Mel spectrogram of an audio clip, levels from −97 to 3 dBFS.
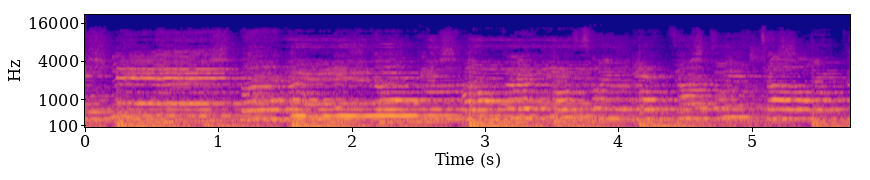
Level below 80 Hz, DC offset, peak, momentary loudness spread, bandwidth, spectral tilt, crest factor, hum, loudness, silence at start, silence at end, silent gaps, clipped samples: -42 dBFS; under 0.1%; -12 dBFS; 7 LU; 13 kHz; -6.5 dB/octave; 14 dB; none; -26 LUFS; 0 s; 0 s; none; under 0.1%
